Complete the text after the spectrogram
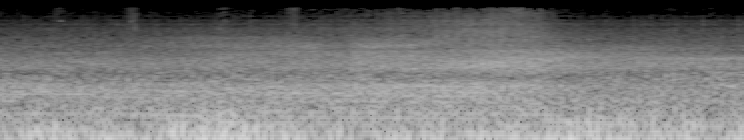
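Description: A motorbike passes close by and fades.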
